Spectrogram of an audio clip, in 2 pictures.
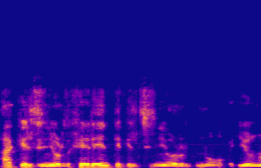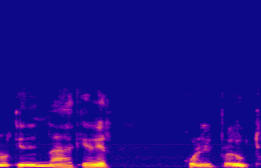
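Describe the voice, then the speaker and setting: A man has an unremarkable speaking voice of medium pitch with ordinary pitch variation. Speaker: teacher. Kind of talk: lecture.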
